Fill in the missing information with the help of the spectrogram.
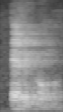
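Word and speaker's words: ἔργον: terminación es on ergon y pronunciamos ergon recordemos que esta es la ro parece una p pero es como una r porque suena como la r Española y es ergon con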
